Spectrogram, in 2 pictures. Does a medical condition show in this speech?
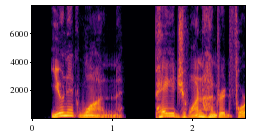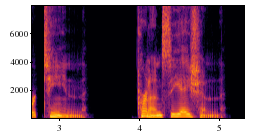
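No.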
